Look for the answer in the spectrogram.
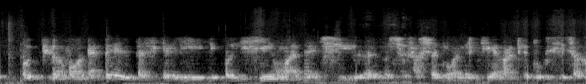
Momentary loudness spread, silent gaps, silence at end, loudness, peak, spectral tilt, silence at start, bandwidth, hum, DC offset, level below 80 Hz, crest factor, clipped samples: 3 LU; none; 0 s; -19 LUFS; -4 dBFS; -4.5 dB/octave; 0 s; 14 kHz; none; under 0.1%; -46 dBFS; 16 dB; under 0.1%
